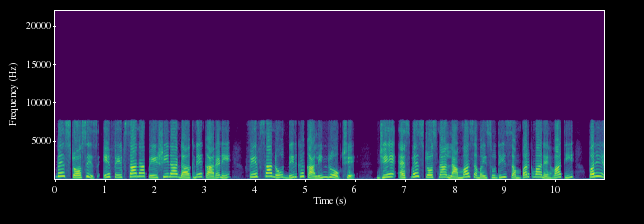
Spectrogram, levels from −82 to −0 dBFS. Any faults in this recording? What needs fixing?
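The whole clip was stored as 4-bit ADPCM compression, with each sample coded as a coarse step from a prediction. Nothing above 7.7 kHz fits a 16 kHz rate at 64 kbps. The heavy damage shows as gritty hiss on loud speech, distorted attacks and a dull top. Keeping the master as 16-bit PCM at a higher sample rate, or using a modern codec, would prevent it.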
